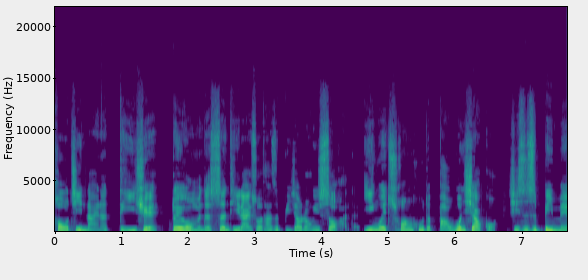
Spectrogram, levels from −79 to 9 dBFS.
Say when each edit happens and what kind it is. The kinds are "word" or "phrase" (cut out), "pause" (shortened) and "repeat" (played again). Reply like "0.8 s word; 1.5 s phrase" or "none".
1.7 s word; 6.7 s pause

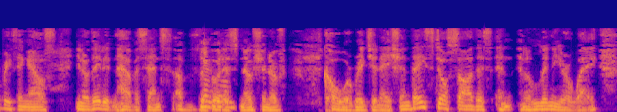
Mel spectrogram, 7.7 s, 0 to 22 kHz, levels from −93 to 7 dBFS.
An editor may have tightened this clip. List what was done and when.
4.0 s word

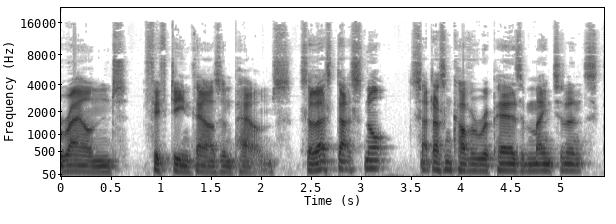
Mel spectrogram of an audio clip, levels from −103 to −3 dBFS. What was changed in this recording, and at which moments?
3.6 s word

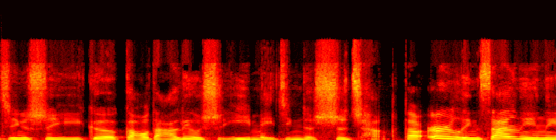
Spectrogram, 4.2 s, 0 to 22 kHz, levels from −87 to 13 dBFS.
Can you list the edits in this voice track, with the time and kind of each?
3.0 s pause

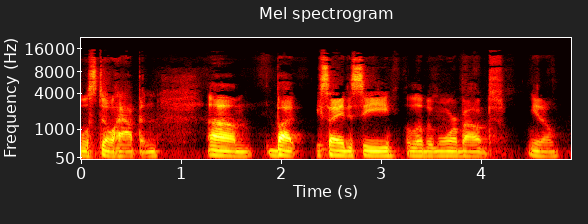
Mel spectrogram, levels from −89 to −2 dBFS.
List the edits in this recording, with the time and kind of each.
2.4 s word

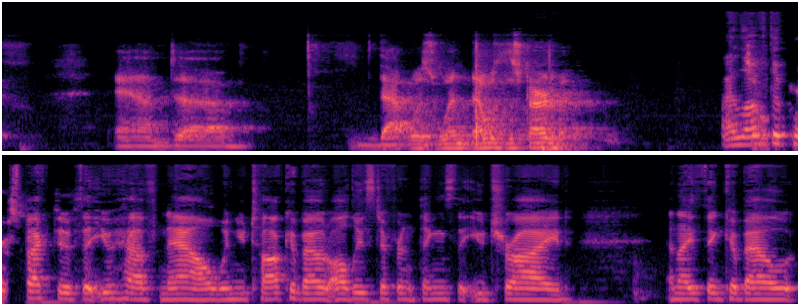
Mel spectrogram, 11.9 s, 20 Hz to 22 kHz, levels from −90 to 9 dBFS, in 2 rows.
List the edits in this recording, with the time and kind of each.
none

